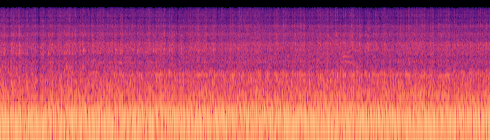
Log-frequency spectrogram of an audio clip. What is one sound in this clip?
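A modified street-race pickup engine idles with a deep, loping rumble.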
